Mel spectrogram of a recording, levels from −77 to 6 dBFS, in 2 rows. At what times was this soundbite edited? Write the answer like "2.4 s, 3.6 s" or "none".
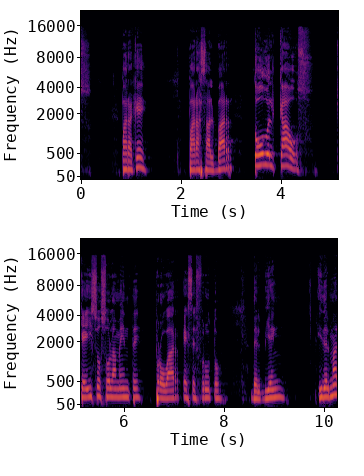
none

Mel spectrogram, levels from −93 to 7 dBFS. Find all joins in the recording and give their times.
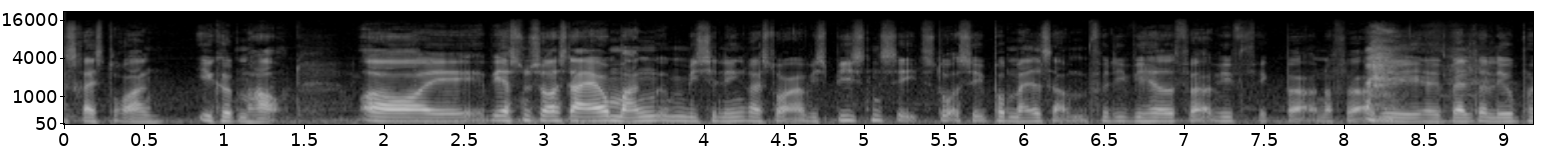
3.1 s

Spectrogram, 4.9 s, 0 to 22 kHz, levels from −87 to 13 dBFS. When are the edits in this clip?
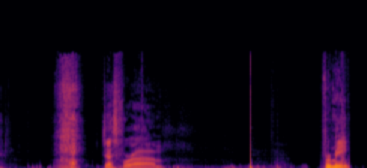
none

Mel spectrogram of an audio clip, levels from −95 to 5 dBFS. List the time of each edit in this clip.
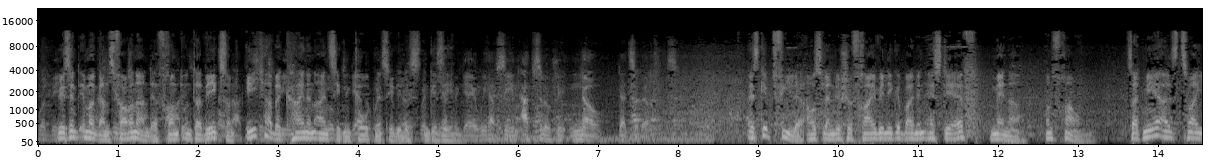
8.8 s, 13.6 s

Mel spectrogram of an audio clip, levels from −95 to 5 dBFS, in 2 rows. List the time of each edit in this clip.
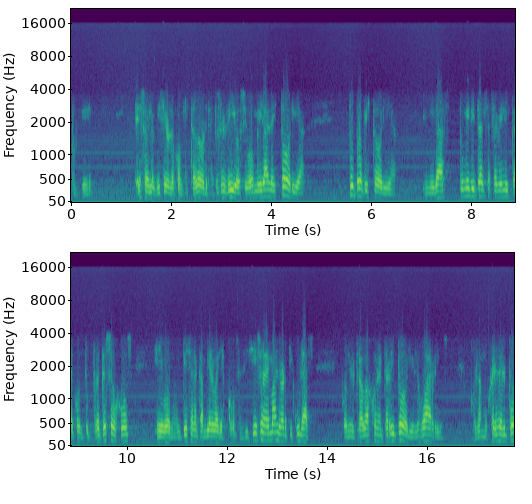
none

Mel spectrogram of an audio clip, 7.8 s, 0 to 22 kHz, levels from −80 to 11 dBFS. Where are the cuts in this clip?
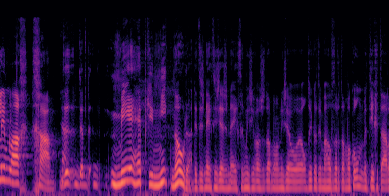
3.8 s

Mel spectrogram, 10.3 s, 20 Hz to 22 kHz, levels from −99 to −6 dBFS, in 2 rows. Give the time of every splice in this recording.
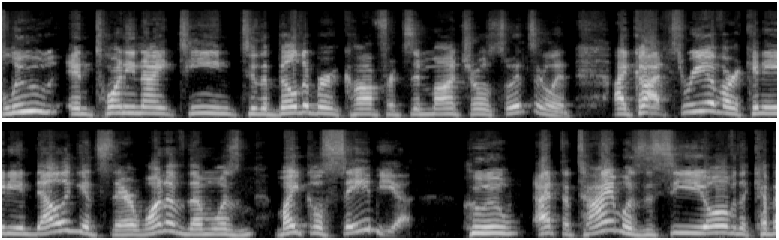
6.8 s

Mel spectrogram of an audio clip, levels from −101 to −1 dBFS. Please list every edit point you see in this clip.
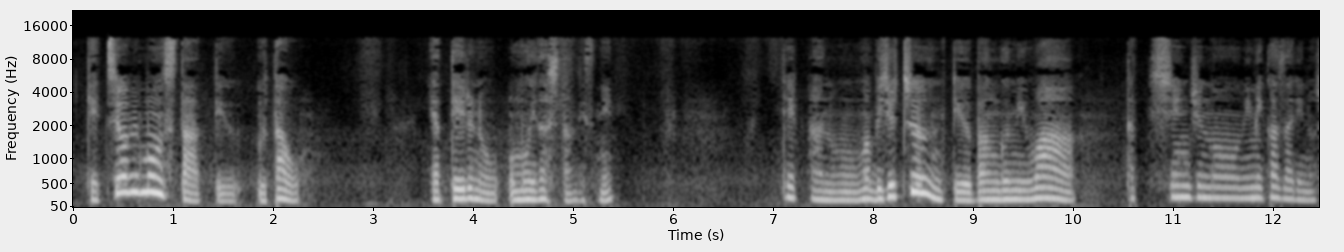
7.2 s, 10.6 s

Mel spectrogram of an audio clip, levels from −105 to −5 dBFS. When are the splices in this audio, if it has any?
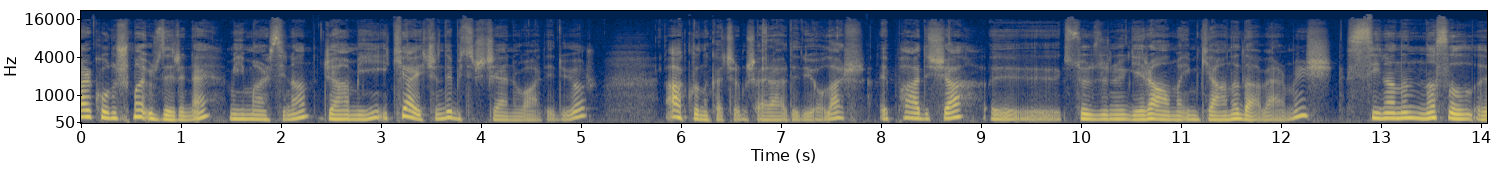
7.9 s, 9.8 s, 12.6 s

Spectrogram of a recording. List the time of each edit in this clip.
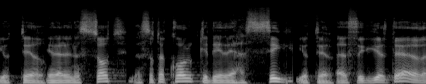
3.3 s

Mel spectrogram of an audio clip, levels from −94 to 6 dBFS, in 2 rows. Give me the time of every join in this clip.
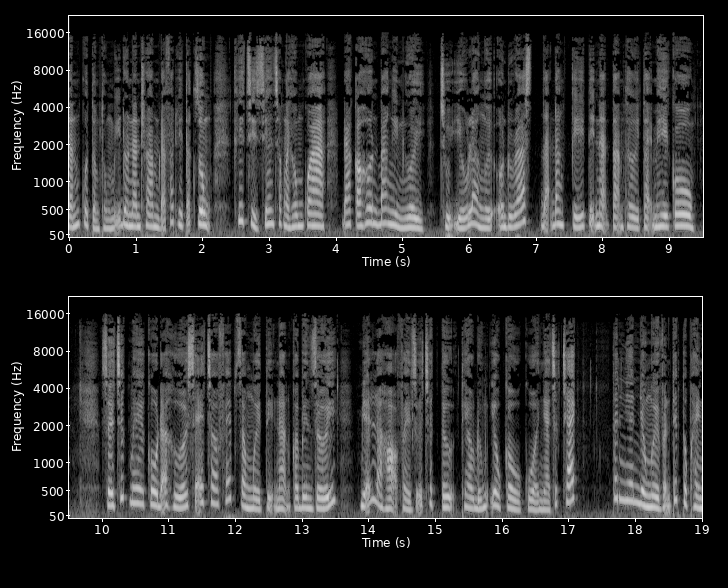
10.0 s, 17.6 s

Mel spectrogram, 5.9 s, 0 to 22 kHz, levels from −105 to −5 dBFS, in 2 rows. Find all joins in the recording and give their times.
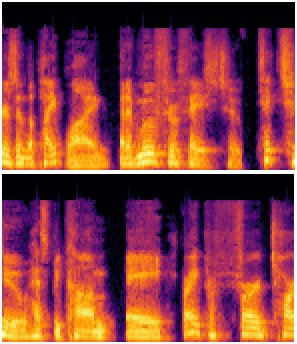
none

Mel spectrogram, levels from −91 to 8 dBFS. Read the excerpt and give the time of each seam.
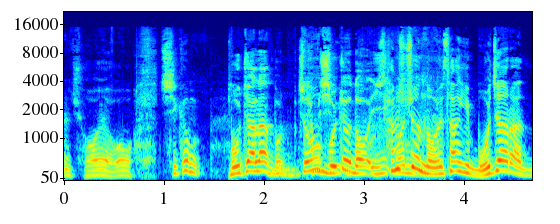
1.6 s

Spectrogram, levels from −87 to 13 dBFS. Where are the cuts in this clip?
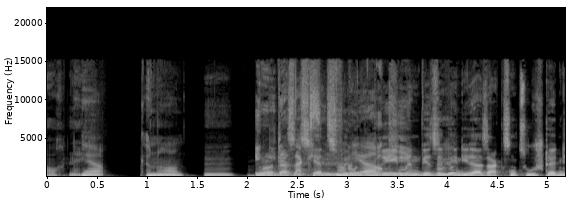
2.0 s, 3.0 s

